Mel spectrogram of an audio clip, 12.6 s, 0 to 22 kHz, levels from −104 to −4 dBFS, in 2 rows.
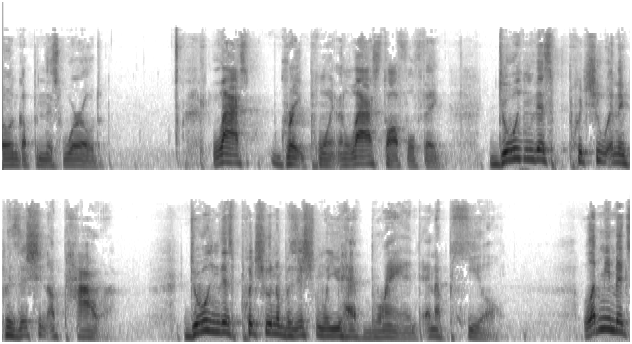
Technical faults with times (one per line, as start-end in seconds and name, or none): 4.45-5.60 repeated stalls (stutter)
6.81-7.46 jitter buffer slow-down
9.51-9.94 jitter buffer speed-up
